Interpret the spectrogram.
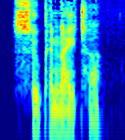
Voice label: "supinator", en uk

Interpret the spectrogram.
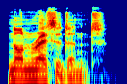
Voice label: "non resident", en uk

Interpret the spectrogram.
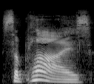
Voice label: "supplies", en uk

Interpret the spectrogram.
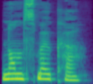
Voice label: "non smoker", en uk

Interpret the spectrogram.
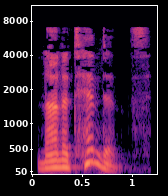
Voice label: "nonattendance", en uk

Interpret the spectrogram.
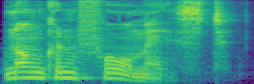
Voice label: "nonconformist", en uk

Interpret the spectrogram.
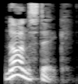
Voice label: "nonstick", en uk

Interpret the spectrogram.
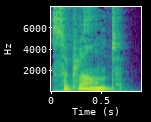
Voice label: "supplant", en uk

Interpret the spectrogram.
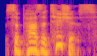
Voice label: "supposititious", en uk

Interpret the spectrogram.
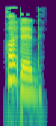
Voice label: hutted, uk

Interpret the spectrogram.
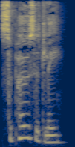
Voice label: "supposedly", en uk

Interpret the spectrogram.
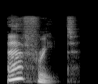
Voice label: "afrit", uk

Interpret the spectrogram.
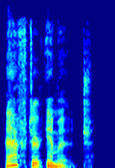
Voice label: "afterimage", uk

